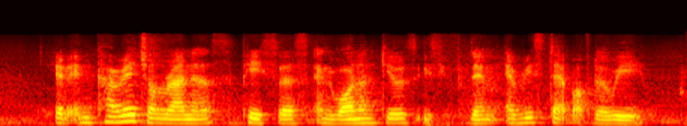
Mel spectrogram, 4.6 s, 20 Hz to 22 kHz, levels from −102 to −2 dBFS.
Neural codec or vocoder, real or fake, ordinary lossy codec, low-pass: codec, 16 kHz, 1 kbps, X-Codec, HuBERT features, trained on LibriSpeech; fake; none; 7.2 kHz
